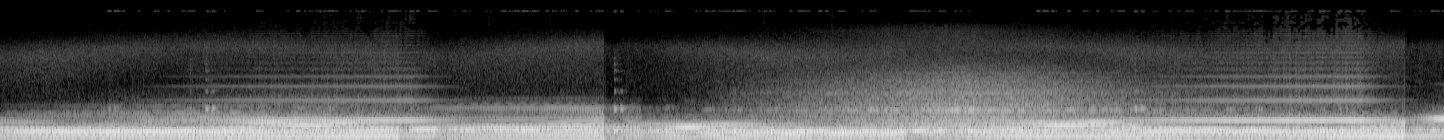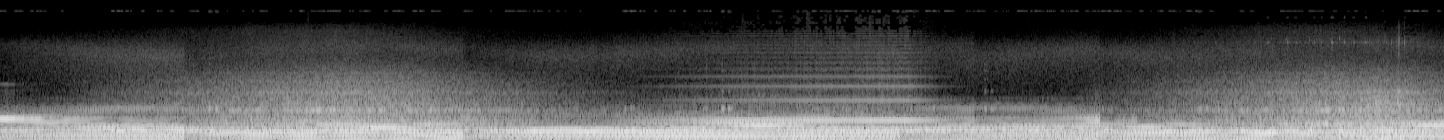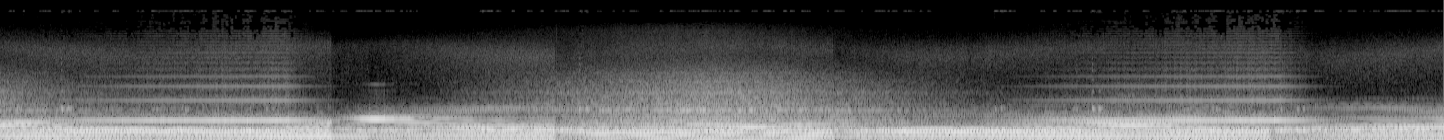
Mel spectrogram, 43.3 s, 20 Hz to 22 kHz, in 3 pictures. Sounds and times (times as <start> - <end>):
Music: 0.0 - 43.3.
